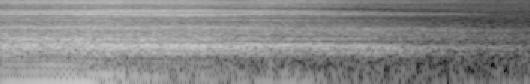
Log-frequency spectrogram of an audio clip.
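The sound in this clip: A deep breath slowly exhaled during a guided relaxation breathing exercise. It is a single soft, breathy rush that starts fullest and fades gradually, with no talking over it.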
